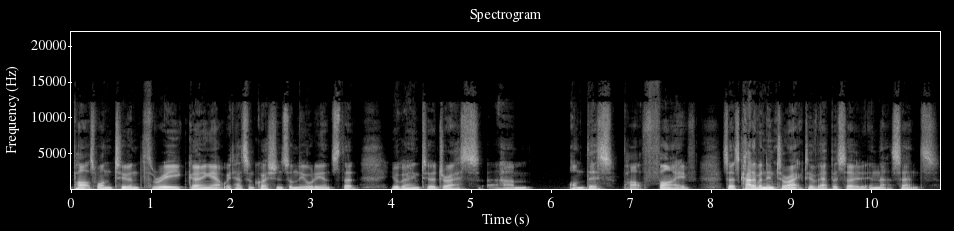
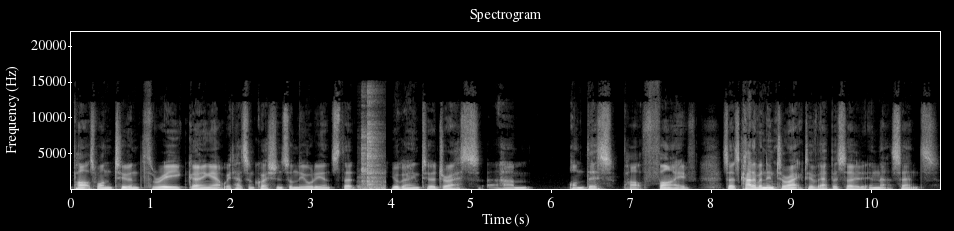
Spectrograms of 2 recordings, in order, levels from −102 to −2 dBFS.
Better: first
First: none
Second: keyboard typing; noticeable; at 3.5 s; peak 5 dB below the speech

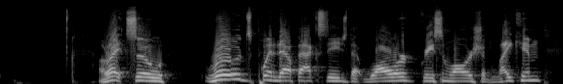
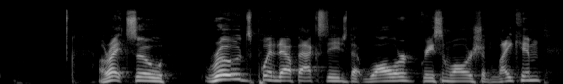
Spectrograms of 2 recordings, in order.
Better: second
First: distortion; slight; 6% of the sound clipped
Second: none

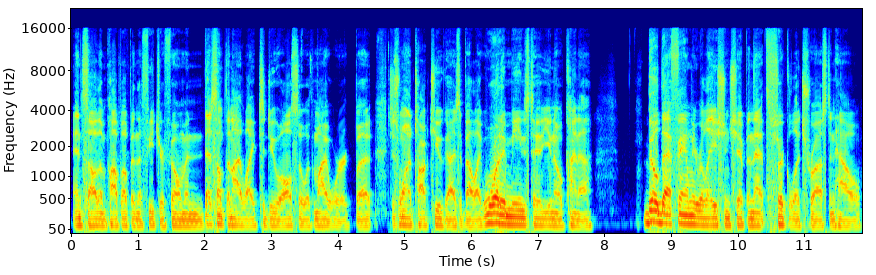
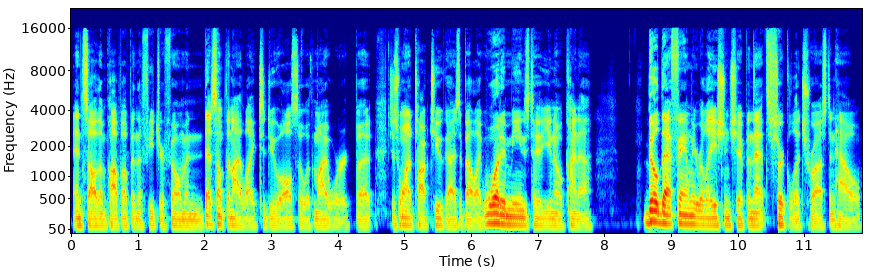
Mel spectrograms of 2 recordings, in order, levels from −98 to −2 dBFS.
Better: second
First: distortion; heavy; 7 dB below the speech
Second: none

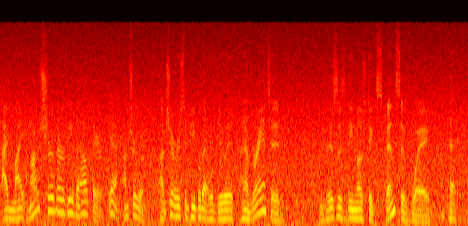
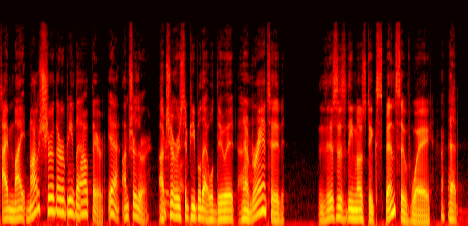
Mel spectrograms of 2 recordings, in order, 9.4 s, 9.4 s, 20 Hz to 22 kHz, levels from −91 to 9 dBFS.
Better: second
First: hiss; loud; throughout; 7 dB below the speech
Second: none

